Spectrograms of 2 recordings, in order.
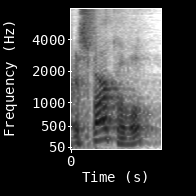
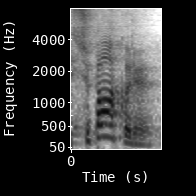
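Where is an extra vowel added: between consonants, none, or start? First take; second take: start; between consonants. First: An extra vowel is added at the start. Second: Extra vowels are added between the consonants. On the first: A Spanish speaker says it. "a Spanish learner of English would probably say something like esparkle" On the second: A Japanese speaker says it. "they'd say supakuru"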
